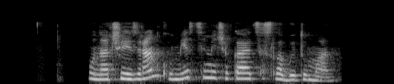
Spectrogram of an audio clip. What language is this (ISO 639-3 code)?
bel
